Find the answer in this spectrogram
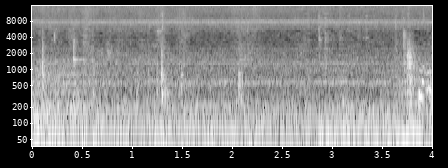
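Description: Faint scattered clicks as the stopped metal shaper's speed-change lever is worked, over quiet room tone with a faint steady high whine.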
